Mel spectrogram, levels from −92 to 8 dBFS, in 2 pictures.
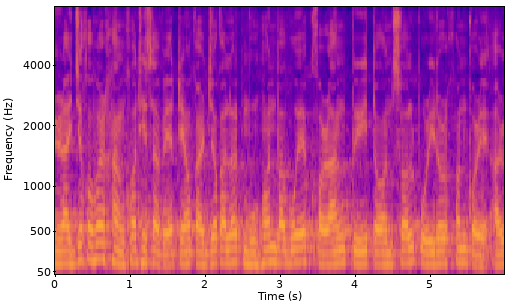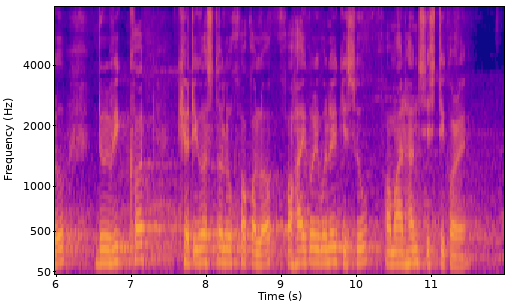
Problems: constant background noise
